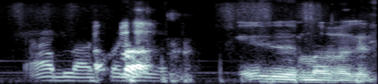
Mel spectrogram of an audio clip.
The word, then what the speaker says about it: habla: Habla. Habla español. This is a motherfucker said to me. Let's see. H is silent. Habla. Habla español, right?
